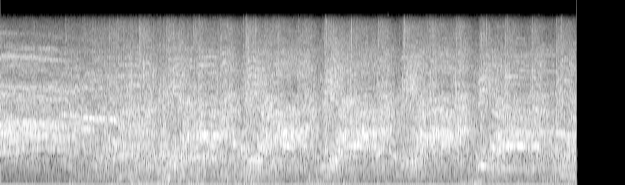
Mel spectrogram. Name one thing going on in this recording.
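A large crowd sings along and cheers loudly outdoors.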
